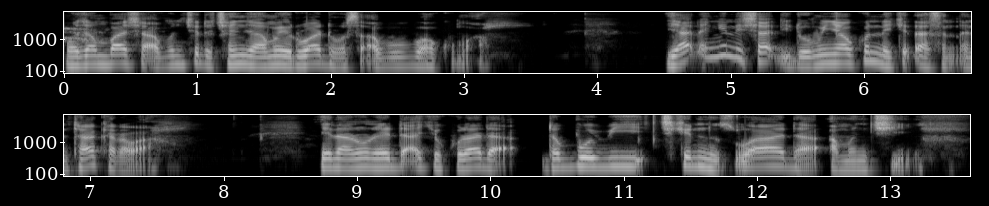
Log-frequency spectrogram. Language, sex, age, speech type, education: Hausa, male, 15-29, spontaneous, primary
